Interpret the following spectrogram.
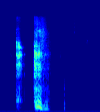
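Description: A man clearing his throat in two short bursts about a second in, the second ending in a low voiced sound.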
